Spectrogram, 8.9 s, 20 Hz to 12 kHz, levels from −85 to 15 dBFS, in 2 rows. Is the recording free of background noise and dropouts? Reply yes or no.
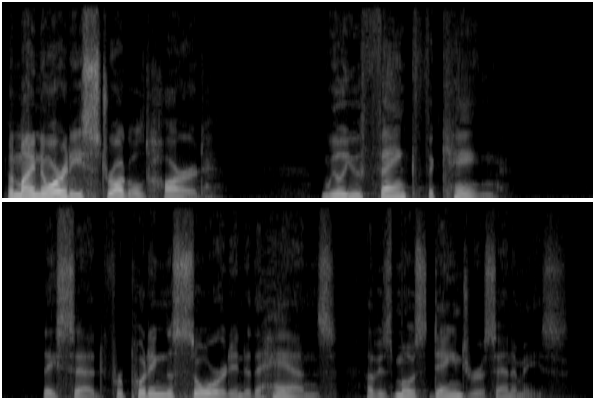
yes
